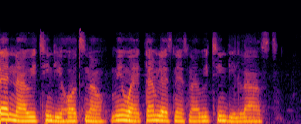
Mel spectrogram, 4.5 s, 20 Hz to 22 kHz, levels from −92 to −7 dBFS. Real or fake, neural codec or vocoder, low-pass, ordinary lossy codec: real; none; 14.4 kHz; AAC, 24 kbps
